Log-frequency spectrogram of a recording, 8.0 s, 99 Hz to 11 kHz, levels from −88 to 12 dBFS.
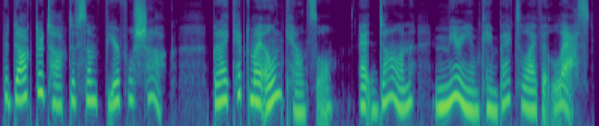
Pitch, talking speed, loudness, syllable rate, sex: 235 Hz, 165 wpm, -19 LUFS, 4.0 syllables/s, female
